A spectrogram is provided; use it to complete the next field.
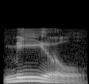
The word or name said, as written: meal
